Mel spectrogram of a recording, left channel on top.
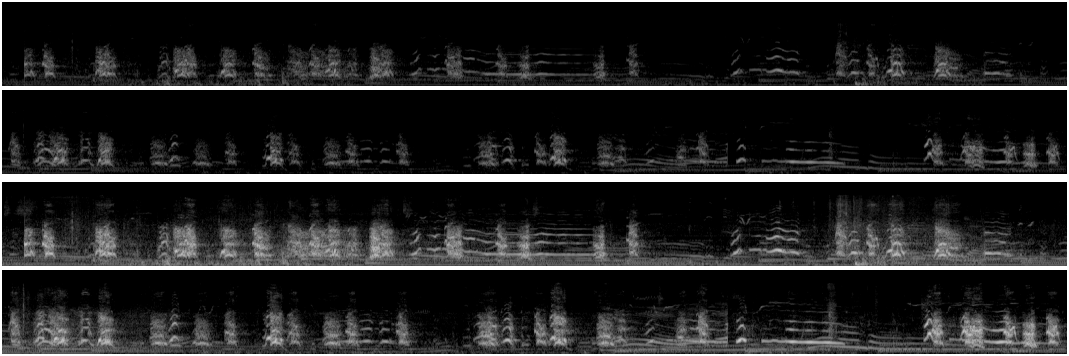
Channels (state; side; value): quieter; left; 15.8 dB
